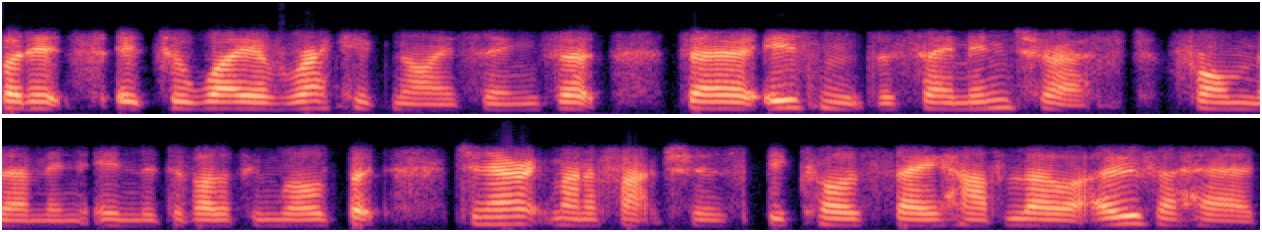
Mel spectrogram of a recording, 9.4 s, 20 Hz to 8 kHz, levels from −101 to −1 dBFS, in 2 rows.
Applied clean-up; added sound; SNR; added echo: neural mask model Resemble Enhance denoiser.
